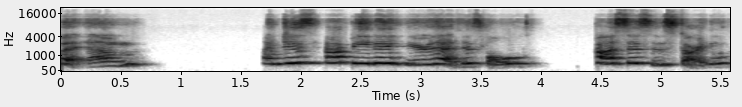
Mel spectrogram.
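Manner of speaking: speaking while crying, tearful through the words. A member of the public making a statement during questions, crying while speaking. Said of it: "I don't know why I'm like crying".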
